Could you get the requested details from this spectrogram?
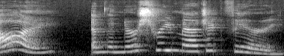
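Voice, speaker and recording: A squeaky put-on character voice from a woman, extremely high in pitch, at a fairly slow pace. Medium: read story. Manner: kind, soft.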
